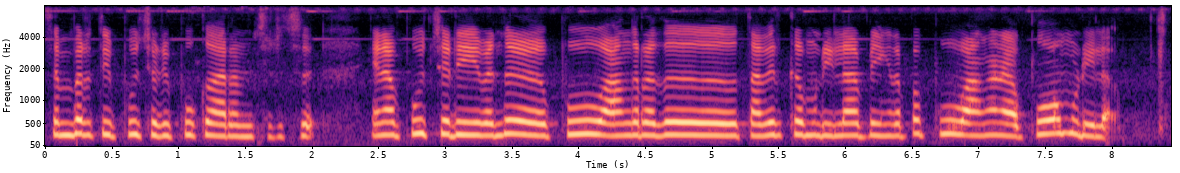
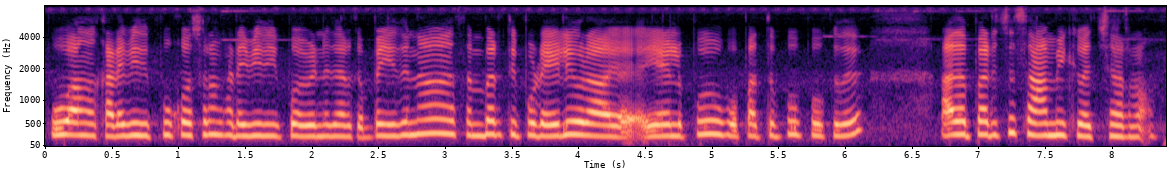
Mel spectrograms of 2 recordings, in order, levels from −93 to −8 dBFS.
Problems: background sounds at intervals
